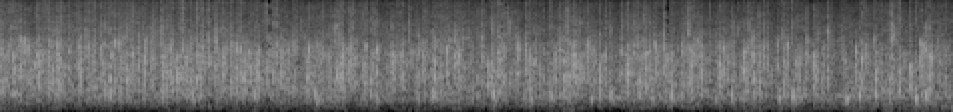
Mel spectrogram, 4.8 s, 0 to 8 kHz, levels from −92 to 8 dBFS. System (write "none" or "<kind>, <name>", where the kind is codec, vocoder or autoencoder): autoencoder, DAC-VAE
